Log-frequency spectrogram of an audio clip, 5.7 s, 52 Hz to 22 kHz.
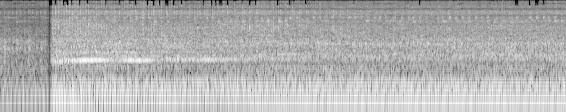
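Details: Kubota L3000DT diesel tractor after replacement with a good used engine and a service: fires and settles into a steady, even idle with a smooth low drone, no knocks or misses; normal healthy idle.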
